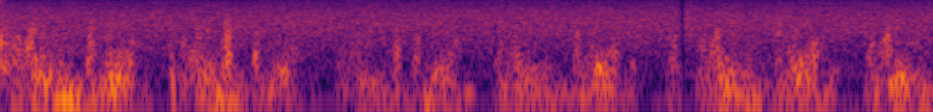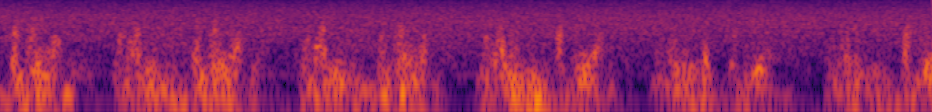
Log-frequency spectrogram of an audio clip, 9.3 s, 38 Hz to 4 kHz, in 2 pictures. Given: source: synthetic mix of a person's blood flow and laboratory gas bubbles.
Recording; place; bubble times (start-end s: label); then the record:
Doppler ultrasound of blood flow; precordium
0.00-0.12 s: bubbles
From the record:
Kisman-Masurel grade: 113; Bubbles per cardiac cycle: 1 to 2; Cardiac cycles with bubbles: 1 to 10%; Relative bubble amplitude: loud (0.450 to 0.775); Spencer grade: 1 (occasional bubble signal discernible with the cardiac motion signal, with majority of cardiac periods free of bubbles); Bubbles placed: anywhere in the cardiac cycle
